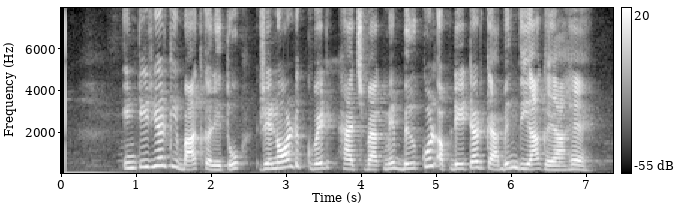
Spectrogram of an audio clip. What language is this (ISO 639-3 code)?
hin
